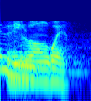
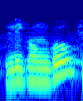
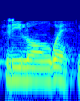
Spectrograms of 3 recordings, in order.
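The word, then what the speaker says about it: Lilongwe: لیلونگوه. – لیگونگو؟ – لیلونگوه.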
